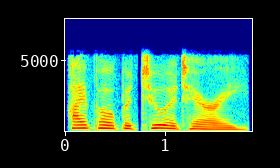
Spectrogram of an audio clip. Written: hypopituitary

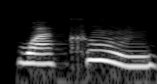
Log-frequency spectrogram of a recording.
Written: waccoon

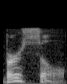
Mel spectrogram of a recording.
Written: bursal

